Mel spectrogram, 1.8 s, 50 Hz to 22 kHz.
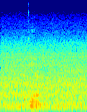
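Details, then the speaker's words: Box fan Corsi-Rosenthal air purifier built with four 20x20x1 filters, running at full blast: steady, even rush of air with no ticks, rattles or wobble. Not that loud, good suction, running cleanly. "full blast. So it's not that loud, and the suction is there."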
